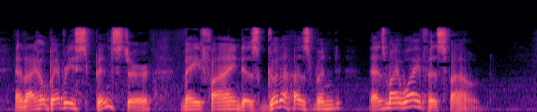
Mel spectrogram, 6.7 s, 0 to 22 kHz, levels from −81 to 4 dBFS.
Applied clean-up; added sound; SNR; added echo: none; none; none; none.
